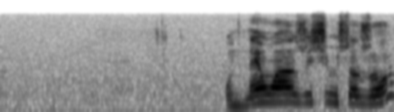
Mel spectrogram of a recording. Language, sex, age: Venda, male, 20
